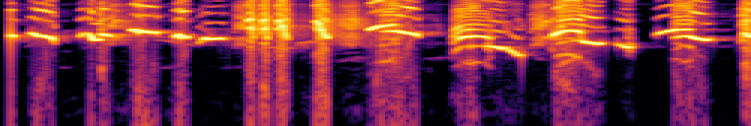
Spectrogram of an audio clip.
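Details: Oriental magpie-robin giving a harsh song meant to provoke rivals: loud, rapid run of sweet whistled slurs mixed with scratchy, buzzy rasping notes, phrases tumbling one after another without pause.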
